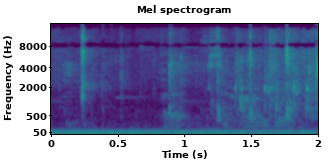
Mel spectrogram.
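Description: Banquet-hall background during a pause in amplified speech: a steady low hum, with faint room murmur and several light sharp clicks, and a brief filler 'uh' from the speaker.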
